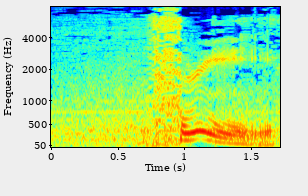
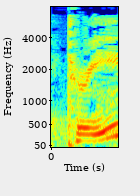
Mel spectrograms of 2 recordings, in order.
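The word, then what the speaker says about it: three: 1, 2, 3. TH de sapo aí. São dois sons estranhos, o sapo e o R forte. Okay? Tree não dá.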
